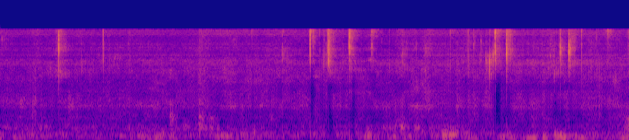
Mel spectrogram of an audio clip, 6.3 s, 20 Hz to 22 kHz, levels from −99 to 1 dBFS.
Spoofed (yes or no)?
yes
